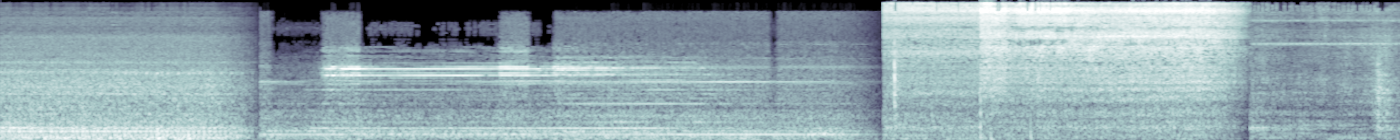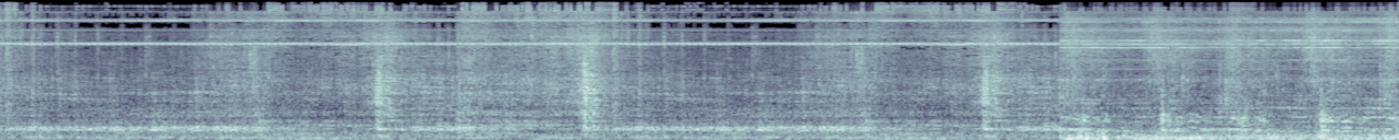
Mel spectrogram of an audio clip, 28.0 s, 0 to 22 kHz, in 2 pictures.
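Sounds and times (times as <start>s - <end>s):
hiss of escaping pressure: 8.8s - 12.5s
machine hum: 8.8s - 12.5s
machine with high thin whine: 8.8s - 12.5s.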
